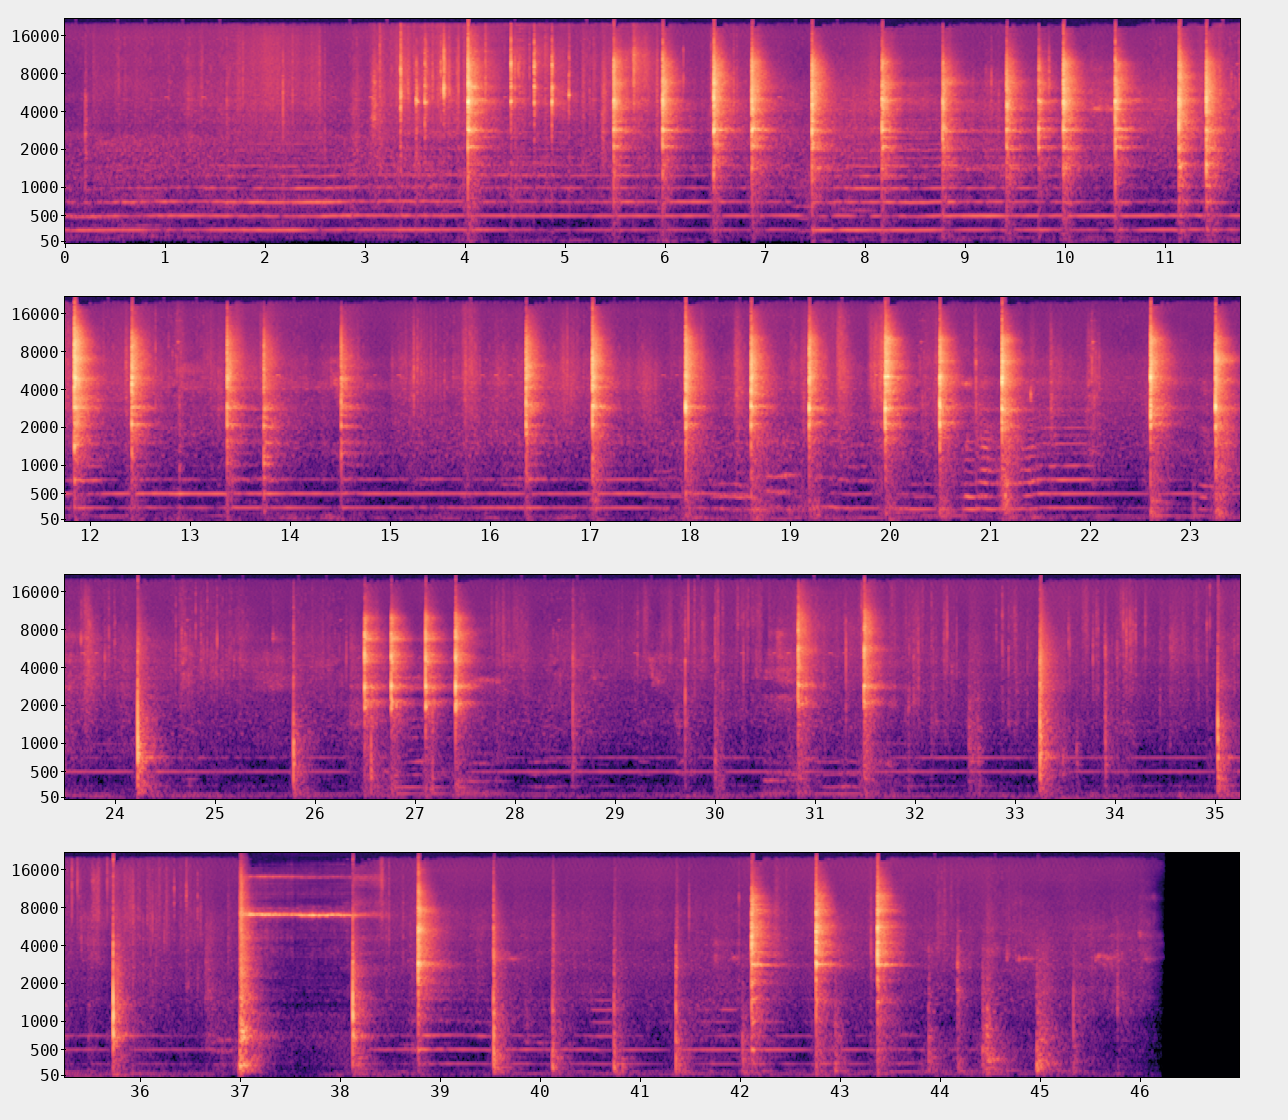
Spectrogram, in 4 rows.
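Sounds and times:
medieval construction sounds: 0.0 - 46.1.

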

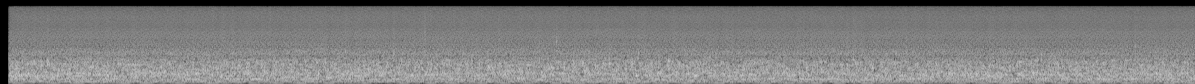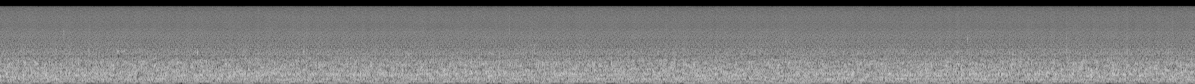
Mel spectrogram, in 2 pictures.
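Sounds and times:
water starting to rush: 0.1 - 23.9.

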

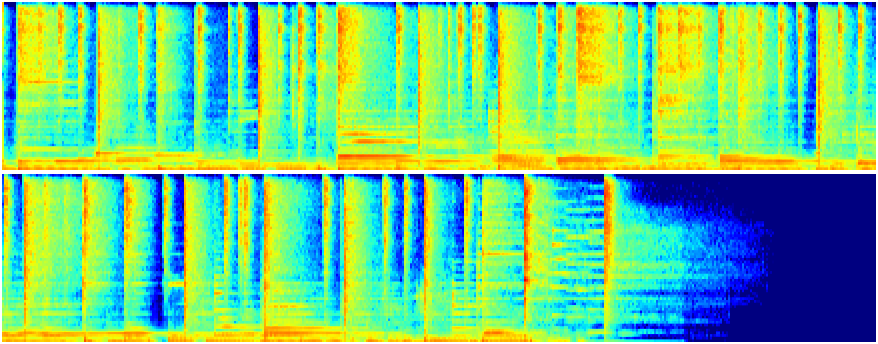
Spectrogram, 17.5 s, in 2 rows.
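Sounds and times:
funky chill beat: 0.0 - 15.4.

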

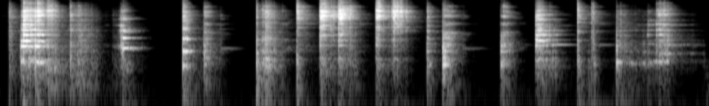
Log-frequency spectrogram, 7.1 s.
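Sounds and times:
plates and cutlery while dining: 0.2 - 7.0.

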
